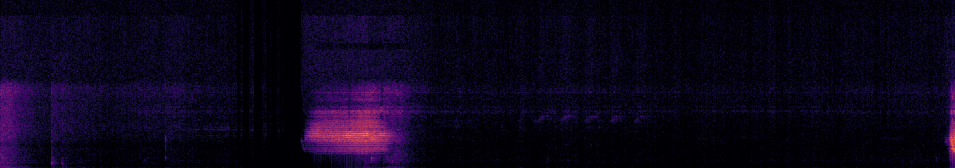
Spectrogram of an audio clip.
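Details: Spotted Towhee of the northwestern Nevada and Pacific Northwest song type gives a single dry, buzzy trill lasting about a second, with a second song beginning just as the recording ends; otherwise quiet.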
